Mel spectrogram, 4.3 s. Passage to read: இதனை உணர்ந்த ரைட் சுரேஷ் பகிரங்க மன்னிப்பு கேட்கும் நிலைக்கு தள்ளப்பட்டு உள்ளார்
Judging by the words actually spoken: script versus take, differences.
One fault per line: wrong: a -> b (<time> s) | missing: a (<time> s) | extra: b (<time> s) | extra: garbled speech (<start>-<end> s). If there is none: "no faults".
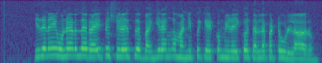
no faults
